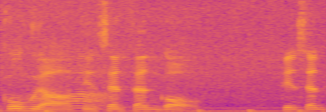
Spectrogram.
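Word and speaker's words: Van Gogh: 빈센트 밴 고. 빈센트 밴 고. 우리는 뭐 고흐 하는데 실제 발음은 고로 들립니다.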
